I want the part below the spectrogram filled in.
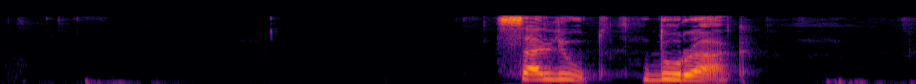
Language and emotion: Russian, angry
